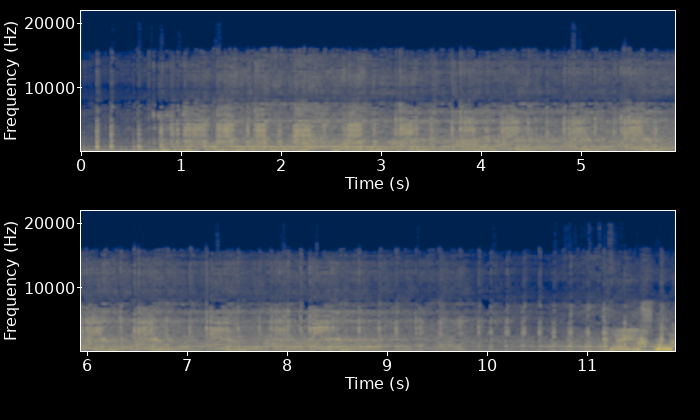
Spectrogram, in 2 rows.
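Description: Small 175 cc Riverside motorcycle, stroked and bored, riding at steady throttle: a loud, buzzy, raspy single-cylinder drone close by that rises and falls in pitch with gear changes, running continuously without a break.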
